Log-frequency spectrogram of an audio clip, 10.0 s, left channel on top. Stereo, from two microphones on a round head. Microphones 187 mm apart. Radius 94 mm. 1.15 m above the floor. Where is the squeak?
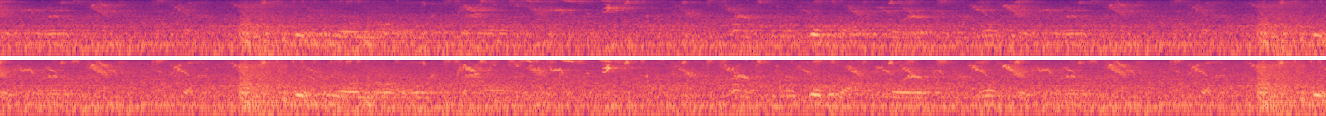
No squeak in this recording.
